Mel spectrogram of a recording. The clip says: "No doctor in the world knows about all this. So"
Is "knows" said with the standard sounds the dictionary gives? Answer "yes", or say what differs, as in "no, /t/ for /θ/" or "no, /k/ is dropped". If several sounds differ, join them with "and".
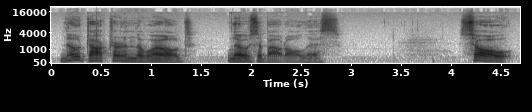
yes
